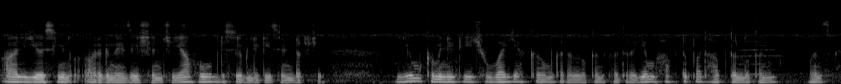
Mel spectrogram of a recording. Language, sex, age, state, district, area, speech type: Kashmiri, male, 18-30, Jammu and Kashmir, Ganderbal, rural, spontaneous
